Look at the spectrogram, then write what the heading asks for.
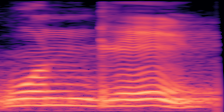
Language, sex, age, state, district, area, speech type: Tamil, female, 60+, Tamil Nadu, Tiruchirappalli, urban, read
